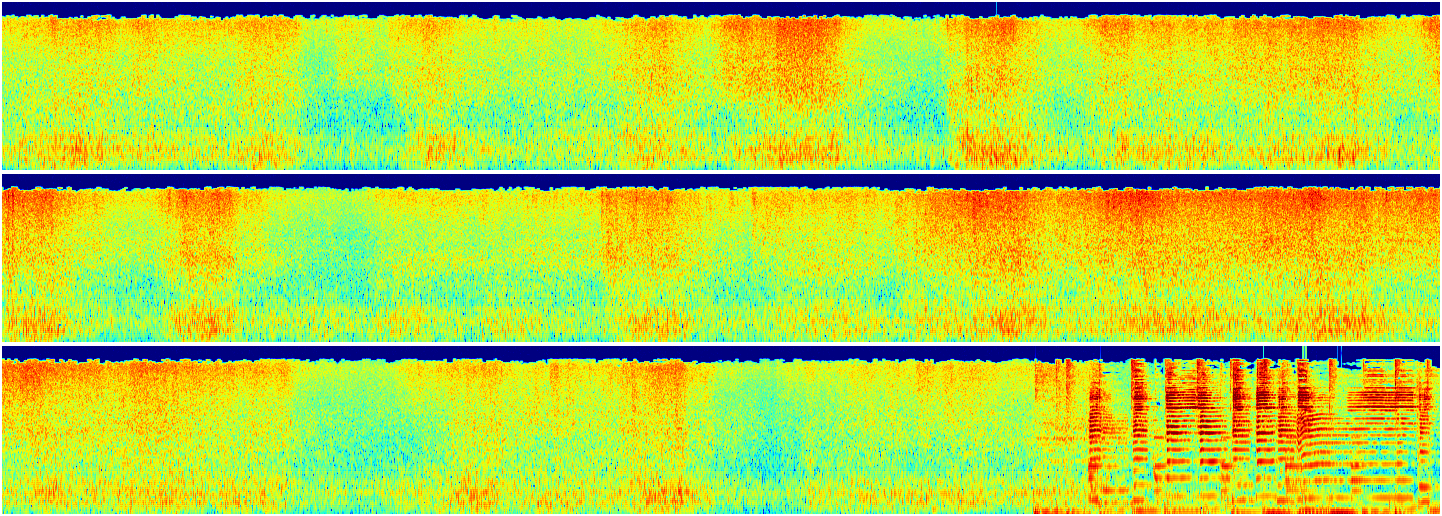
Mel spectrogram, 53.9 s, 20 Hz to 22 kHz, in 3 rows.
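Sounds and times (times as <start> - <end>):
choppy waves: 0.0 - 49.7.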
